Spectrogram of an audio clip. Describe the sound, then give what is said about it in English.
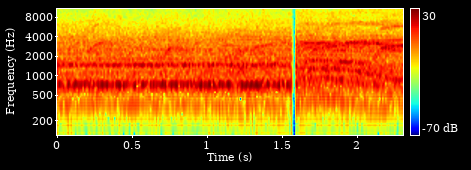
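A football crowd at a Millwall match against Wigan whistling near the end of the game: many shrill, sustained whistles layered over a loud crowd roar. “Whistles from the crowd.”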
